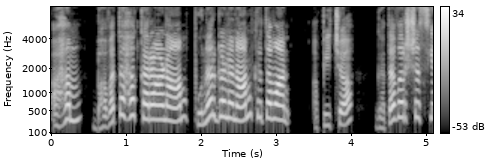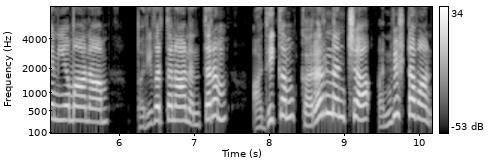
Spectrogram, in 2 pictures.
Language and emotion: Sanskrit, surprised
